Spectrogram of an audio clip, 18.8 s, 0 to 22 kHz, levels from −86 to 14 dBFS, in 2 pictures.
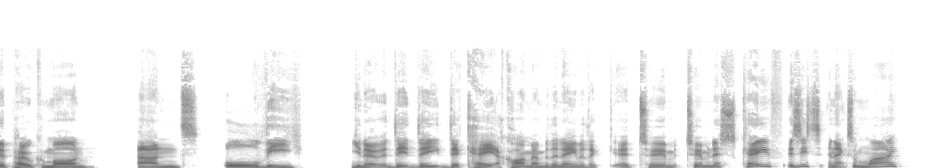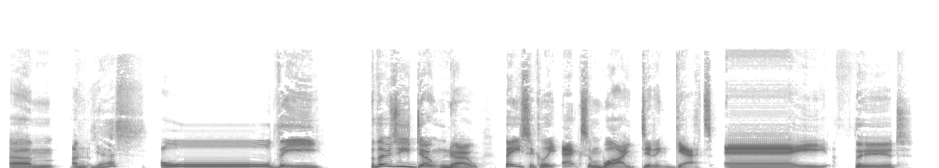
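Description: At 11.24 s, right after "and yes", the speech locks into a system hang loop: a 20 ms slice repeats until 11.9 s, giving a steady 50 Hz buzz. It recurs from 16.7 to 17.28 s after "didn't get", as playback kept cycling one stalled buffer.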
